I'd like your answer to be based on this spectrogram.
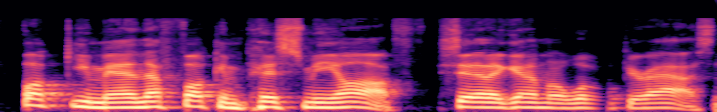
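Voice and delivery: loud, high hammed-up bro rage; mock macho anger. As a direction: bark it like a tough guy. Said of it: "we have this hyper masculinity".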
